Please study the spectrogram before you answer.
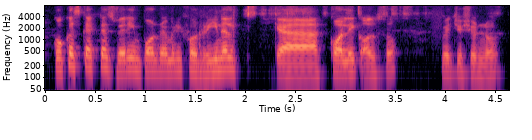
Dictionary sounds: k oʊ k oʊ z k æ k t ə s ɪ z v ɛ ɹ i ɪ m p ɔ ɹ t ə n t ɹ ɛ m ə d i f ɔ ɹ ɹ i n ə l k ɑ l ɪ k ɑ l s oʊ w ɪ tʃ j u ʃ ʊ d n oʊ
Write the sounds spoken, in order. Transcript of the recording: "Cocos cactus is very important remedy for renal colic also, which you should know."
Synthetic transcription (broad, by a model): k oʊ k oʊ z k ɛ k t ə ɪ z v ɛ ɹ i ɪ m p ɔ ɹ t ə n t ɹ ɛ m ə d i f ɔ ɹ ɹ i n ə l k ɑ l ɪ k ɑ l s oʊ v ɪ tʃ j u ʃ ʊ d n oʊ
